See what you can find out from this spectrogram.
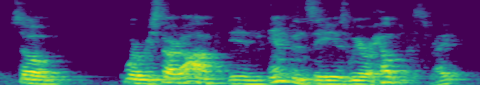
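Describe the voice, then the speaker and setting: At a very slow pace, a man speaks at medium pitch amid audible room echo. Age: 60s. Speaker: congressional candidate and teacher. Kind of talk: campaign explainer talk. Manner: casual, conversational with fillers.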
